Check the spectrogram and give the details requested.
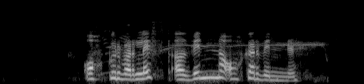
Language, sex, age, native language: Icelandic, female, 30-39, Icelandic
